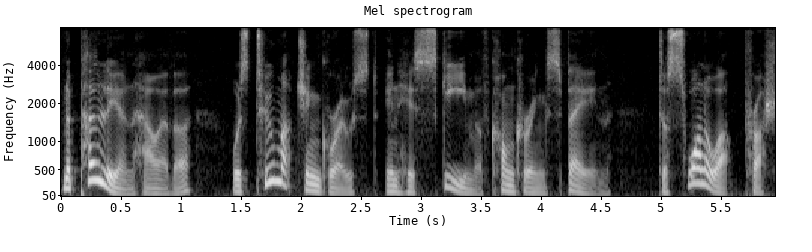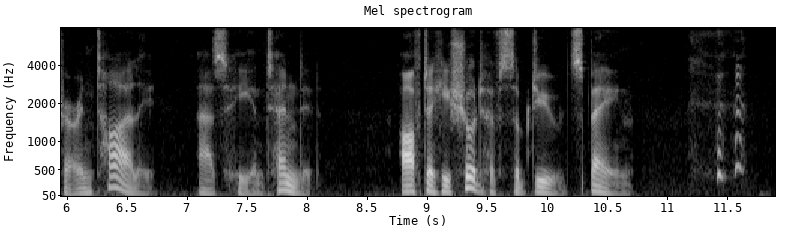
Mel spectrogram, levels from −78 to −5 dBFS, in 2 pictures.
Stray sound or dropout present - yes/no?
yes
